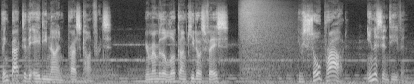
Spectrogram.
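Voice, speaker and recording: A blunt, hot-tempered skeptic in a crime drama game. His delivery is casual and confrontational, with lively swings in a mid-pitched voice. Music plays clearly behind him. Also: moderate pace, pauses often. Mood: skeptical. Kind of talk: dramatic video game voice acting.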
